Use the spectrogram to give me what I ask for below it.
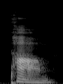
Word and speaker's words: palm: Another one that you might come across is when you have L M together. An example might be palm. In this case, the L you will notice is not pronounced at all. Palm or calm.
